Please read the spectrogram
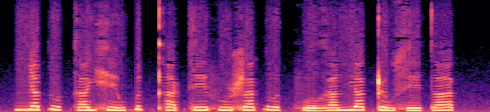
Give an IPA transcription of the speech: ɲa˦˥t̚və˨˩k̚xa˧˥jxe˨˩˦w ɓə˦˥k̚t̪ʰa˨˩k̚ se˧˥fu˨˩ʂa˦˥k̚ və˨˩k̚fo˨˩˨ ɣa˧˥n ja˦˥k̚ʈə˨˩w se˨˩ t̪a˦˥k̚

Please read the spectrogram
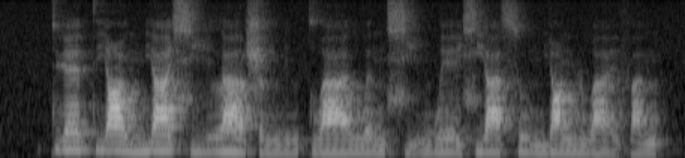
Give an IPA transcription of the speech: t̪ɥɛ˥t̪jɑ˥˩ʊ̯mjä˥ ɕi˧˥lä˥˩ʂə˩nmi˩n t̪wä˧˥ lwə˧˥nɕḭ˨˩mwe˥˧ɪ̯ ɕjä˥˧su˥˩mjɑ˥ŋ ɻwa̰˨˩ɪ̯fa˦n

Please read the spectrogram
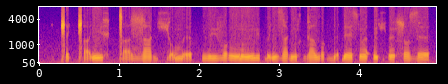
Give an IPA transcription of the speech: ǁɘǁa̰ɲyx ǀa̰ ɮaɡ çɔ̰mə̰ | wyvɔ ŋ͡mõŋ͡my ɓə̰ɲza ɡõxɡawɔ ɡ͡bə̰ɗɘsõɐ̯ ʔõçʔə̃ɬɔ zə

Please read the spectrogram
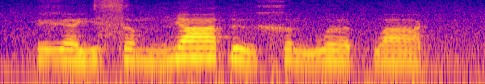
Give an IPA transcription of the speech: ɣɛ˨˩˦jsə˨˩mɲaː˧ɗɨ˨˩˨ xə˨˩˨ŋwəː˨˩t̚wa˨˩k̚

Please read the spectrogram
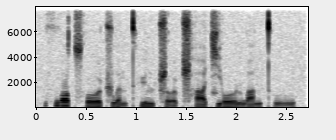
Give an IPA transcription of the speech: xwɔ˥t͡sʰo˧˥ʊ̯ ʈ͡ʂwə̰˨˩nt̪ʰy˥˩n ʈ͡ʂɤ̰˨˩ʈ͡ʂʰä˧˥t͡ɕjo˥˩ʊ̯ ɻwa˧˥nt̪ʰṵ˨˩˦

